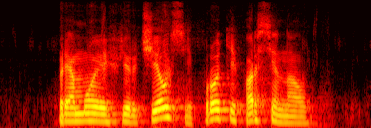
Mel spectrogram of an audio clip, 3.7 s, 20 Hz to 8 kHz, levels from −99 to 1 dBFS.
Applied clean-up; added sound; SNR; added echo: neural separator model SepFormer DNS4.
